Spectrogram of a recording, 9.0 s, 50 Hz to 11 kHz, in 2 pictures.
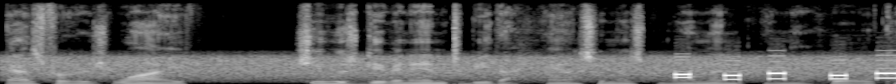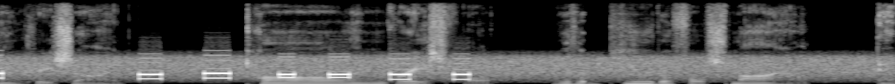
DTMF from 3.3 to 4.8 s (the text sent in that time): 01649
